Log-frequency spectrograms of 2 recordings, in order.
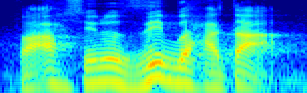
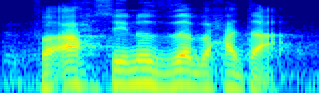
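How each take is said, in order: First: The last word has an 'i' vowel after dz. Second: The last word has an 'a' vowel after dz. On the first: "Kasran. Boleh baca dzibhata" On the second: "fathan. Boleh baca dzabhata"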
